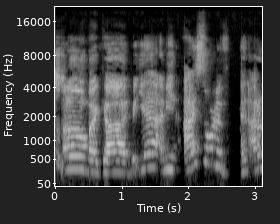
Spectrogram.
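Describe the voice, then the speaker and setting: A woman in an American accent keeps up a moderate pace. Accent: reduced Southern. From US South. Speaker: singer and actress. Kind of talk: casual chat. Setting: Instagram live video.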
